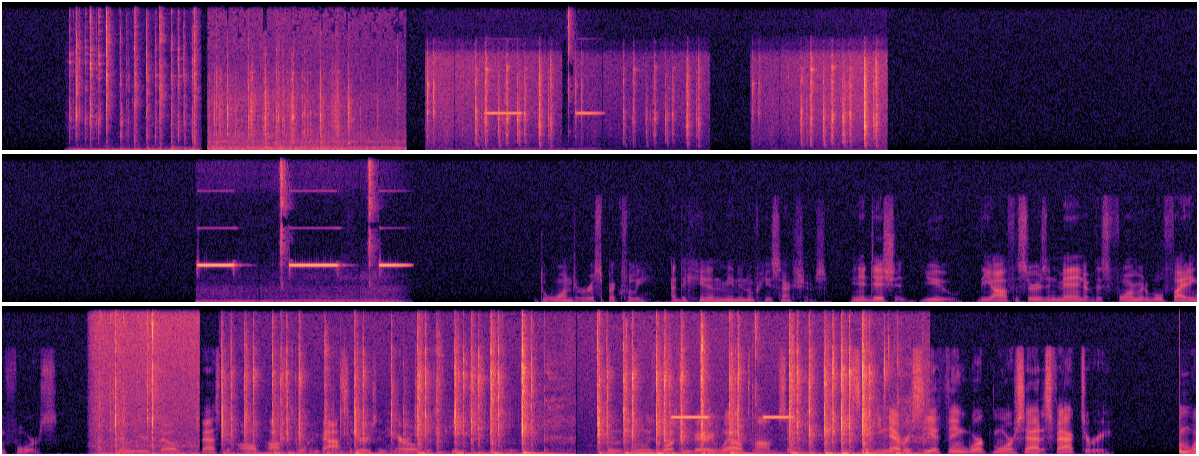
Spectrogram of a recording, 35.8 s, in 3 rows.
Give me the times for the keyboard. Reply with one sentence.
You can hear the keyboard from 0.7 to 8.8 s and from 24.8 to 33.2 s.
